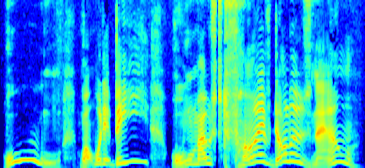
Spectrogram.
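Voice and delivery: put-on very high, slow old-lady cooing; naive wonder. A narrator's reading. Granny tots up winnings before sharpers, wonderstruck. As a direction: count it up in high amazement.

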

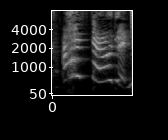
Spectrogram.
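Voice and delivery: very high, drawn-out squeal; hammed-up, high-pitched imitation of an excited friend; triumphant announcement. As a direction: crow the find through laughter.

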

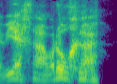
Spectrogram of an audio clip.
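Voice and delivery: imitazione di una madre furiosa; slow, drawn-out mock insult; arrabbiata. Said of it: "se enoja y le dice".

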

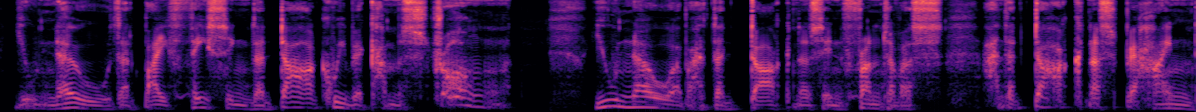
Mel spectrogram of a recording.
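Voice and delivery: slow, ghostly whisper from the dark; a creeping, hissing whisper of a lurking monster; eerie spider voice. Acted. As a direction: breathe it like a spider in his head. Spider speaks to Dangerous Beans.

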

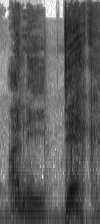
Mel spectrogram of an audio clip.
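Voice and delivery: low, loud put-on voice; voiced big woman. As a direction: play a hulking woman, deep and forceful. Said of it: "would she be like".

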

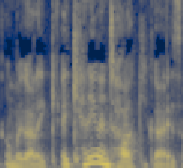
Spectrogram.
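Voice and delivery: fast, tumbling words; real excited rush, fast; talking too fast. Real, not acted. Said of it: "I'm also talking so fast".

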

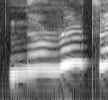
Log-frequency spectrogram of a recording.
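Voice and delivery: loud, high, drawn-out hype shout; playful announcer reveal. Pretend. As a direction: stretch it out like a mock arena announcer. Big mock announcer reveal of anime.

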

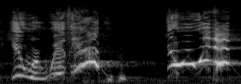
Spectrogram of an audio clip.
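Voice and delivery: put-on high shrieking girl voice. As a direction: squeal it like a scandalized girl. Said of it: "That's my girl voice".

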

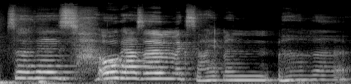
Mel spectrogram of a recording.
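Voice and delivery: exasperated. Retold or imitated. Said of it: "You were just sounding so exasperated".

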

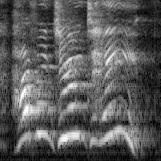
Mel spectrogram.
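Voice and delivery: high, bright mock greeting; imitating an overly cheery coworker, pitched high. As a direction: chirp it way up like a clueless coworker. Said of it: "he goes".

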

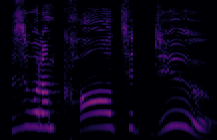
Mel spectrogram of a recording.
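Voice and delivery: high, loud and impassioned; Paul declaring his calling to the crowd, passionately; Paul's fervent vow. Retold or imitated. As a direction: proclaim it with full fervor. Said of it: "I'll paraphrase here. He goes".

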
